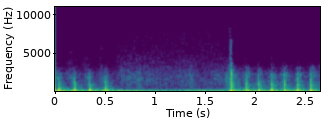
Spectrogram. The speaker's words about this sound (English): I knocked on the door.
